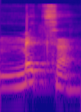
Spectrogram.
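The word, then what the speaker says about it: médecin: அடுத்த எக்ஸாம்பிள் அ மெத்ஸன், பாருங்கள் அ மெத்ஸன் அதாவது டாக்டர். எப்படி இமெயில் ப்ரொனவுன்ஸ் பண்ணும்போது இமெயில் அக்ஸாந்த் யூஸ் பண்ணும்போது ஏ அப்படின்னு ப்ரொனவுன்ஸ் ஆகுது, அ மெத்ஸன்.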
